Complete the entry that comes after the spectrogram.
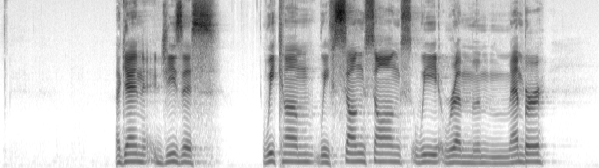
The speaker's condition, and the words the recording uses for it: Stuttering. I think I forgot to tell you, I stutter.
